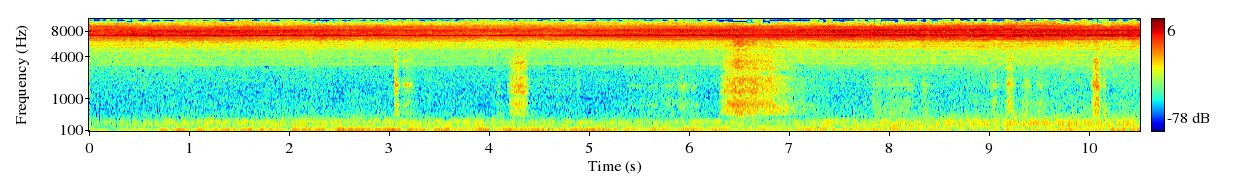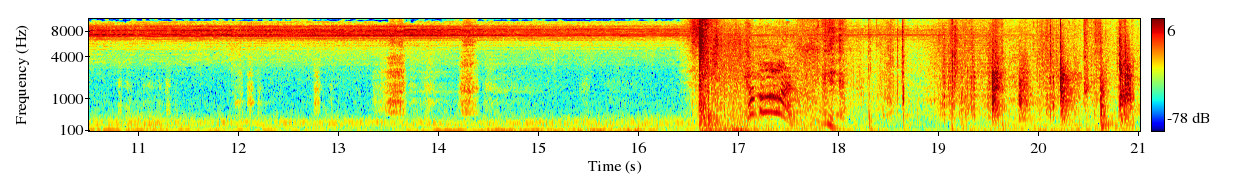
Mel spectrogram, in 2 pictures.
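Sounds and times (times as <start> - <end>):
deep low rumble: 1.0 - 6.4.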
